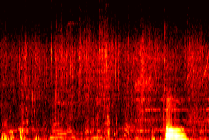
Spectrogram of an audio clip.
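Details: Adult monkey in Cambodia scaring a big male monkey; over soft background chatter and human speech, a sudden loud, harmonic, nasal call bursts out for under half a second near the end.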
